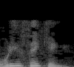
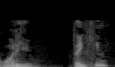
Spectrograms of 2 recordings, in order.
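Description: First: It is said with no pause inside. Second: It is said with a pause after 'you'.

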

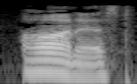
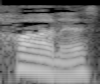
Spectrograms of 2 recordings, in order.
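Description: First: The word begins with a closed throat, no h. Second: The word begins with an audible h sound. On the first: The speaker calls it right. "you start with a closed throat when you say honest" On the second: The speaker calls it wrong. "You don't say honest"

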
